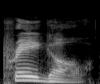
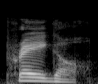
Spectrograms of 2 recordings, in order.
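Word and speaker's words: Pregelj: pronounce it it's pronounced prego PR e GE LJ prego okay there's no G sound at all from the J very difficult to understand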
